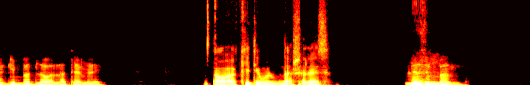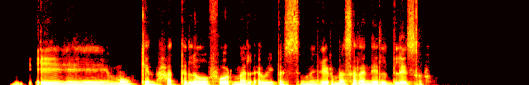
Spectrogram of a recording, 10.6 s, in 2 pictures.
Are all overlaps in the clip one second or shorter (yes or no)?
yes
